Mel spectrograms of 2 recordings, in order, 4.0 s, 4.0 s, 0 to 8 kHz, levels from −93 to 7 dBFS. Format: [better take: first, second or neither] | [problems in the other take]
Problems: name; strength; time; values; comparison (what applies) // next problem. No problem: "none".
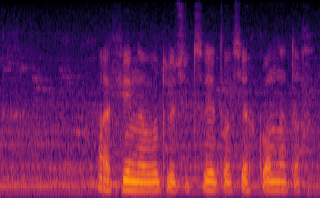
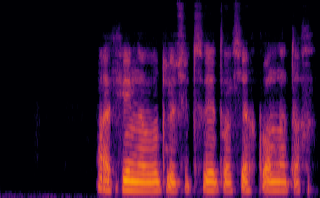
first | noise reduction (neural mask model Resemble Enhance denoiser)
